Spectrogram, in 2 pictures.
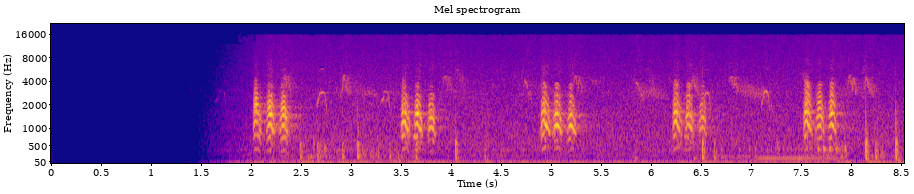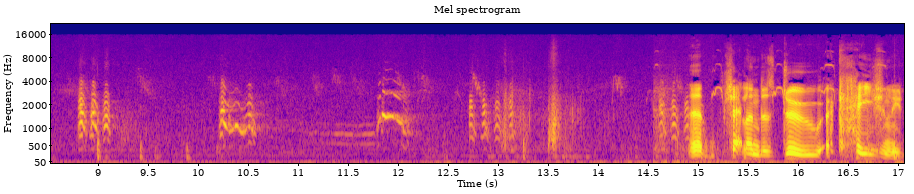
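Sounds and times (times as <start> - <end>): bird harsh call: 2.0 - 2.5, 3.4 - 4.0, 4.8 - 5.4, 6.2 - 9.3, 10.1 - 13.3, 14.5 - 17.0
fainter higher bird calls: 2.0 - 4.1, 4.8 - 5.5, 6.1 - 13.4, 14.1 - 17.0.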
